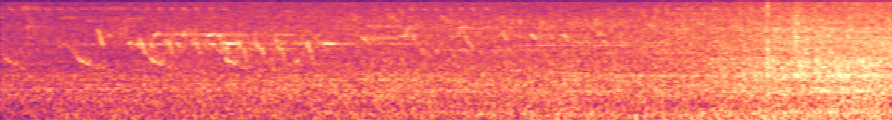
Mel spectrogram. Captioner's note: birds chirping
